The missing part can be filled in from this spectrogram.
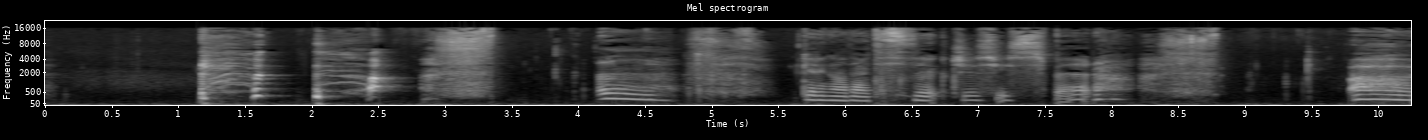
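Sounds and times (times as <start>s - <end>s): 
person gagging and coughing from a hand pushed down the throat: 1.2s - 2.8s
speech: 5.7s - 8.6s, 9.8s - 10.2s.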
